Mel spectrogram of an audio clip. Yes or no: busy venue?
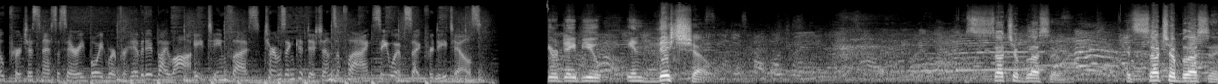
yes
